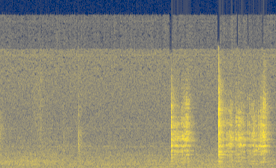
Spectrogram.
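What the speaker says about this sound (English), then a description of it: "The next step is skim off the foam." A metal spoon scraping and skimming foam from the surface of a pot of hot homemade soy milk, two bright rasping strokes over a steady kitchen hiss, no one talking.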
